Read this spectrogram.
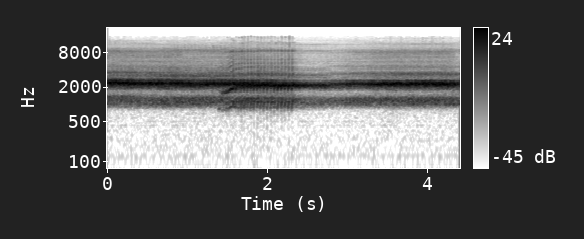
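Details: Fighting male gray treefrogs recorded for research, giving steady loud pulsed trills from several overlapping frogs, with a brief rising note and a harsher burst of pulses in the middle.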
